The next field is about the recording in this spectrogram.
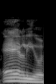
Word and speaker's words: Elio: Elio.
